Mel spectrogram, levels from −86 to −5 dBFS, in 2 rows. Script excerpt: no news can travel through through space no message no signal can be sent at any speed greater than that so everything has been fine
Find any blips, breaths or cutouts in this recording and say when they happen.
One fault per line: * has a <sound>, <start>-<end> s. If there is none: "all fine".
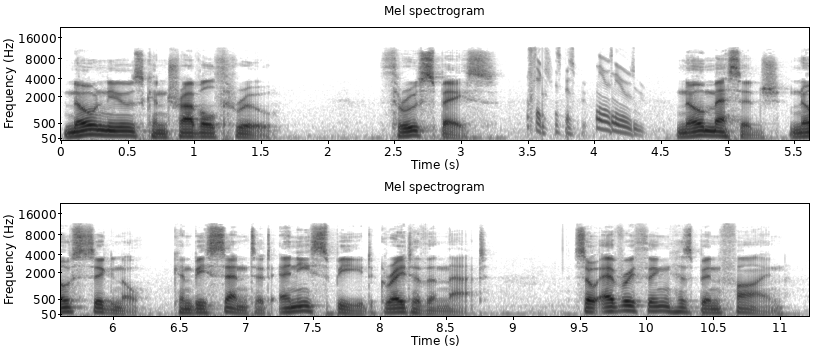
* has a chirp, 3.5-4.4 s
